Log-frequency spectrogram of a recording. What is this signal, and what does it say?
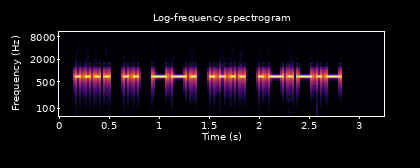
Morse code, heard as a keyed tone, about 25 wpm, 700 Hz. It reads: HIGH.
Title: Sentences from Top 1000 Words - Review Part 1 - 25wpm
